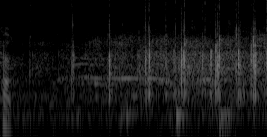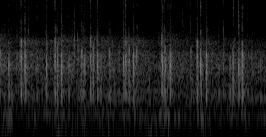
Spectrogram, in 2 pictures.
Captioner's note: audience applauding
